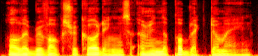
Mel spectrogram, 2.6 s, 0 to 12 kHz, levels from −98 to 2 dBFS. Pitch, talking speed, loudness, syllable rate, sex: 85 Hz, 185 wpm, -17 LUFS, 6.3 syllables/s, male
